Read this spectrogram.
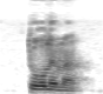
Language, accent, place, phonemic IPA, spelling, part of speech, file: French, France, Lyon, /tuʁ.nə.mɛ̃/, tournemain, noun, LL-Q150 (fra)-tournemain.wav
- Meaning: turning of a hand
